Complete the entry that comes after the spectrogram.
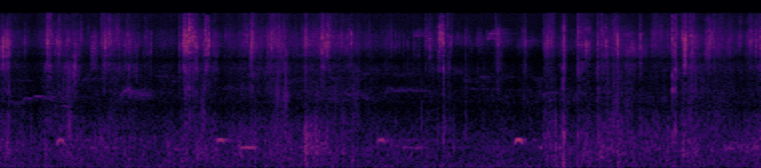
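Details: Common cuckoo singing its soft two-note cu-coo, a higher note dropping to a lower one, repeated several times with gaps of about one and a half seconds. Faint, over a hissy outdoor background with scattered clicks.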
